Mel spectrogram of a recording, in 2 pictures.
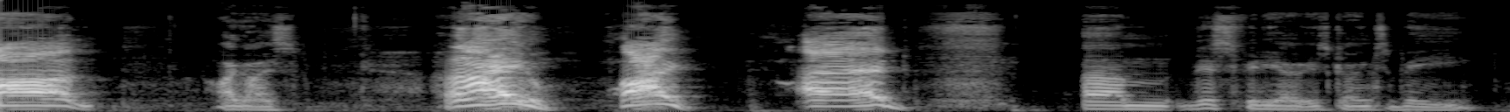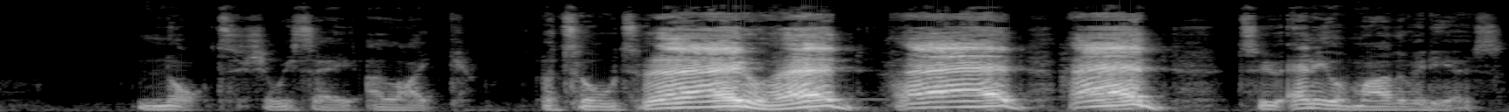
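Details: Adult male with Tourette syndrome causing involuntary vocal tics (sounds, sometimes swearing) and motor tics, plus OCD, ADHD traits, autistic traits and depression; tics worsen when he thinks about them; Tourette syndrome (vocal tics).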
